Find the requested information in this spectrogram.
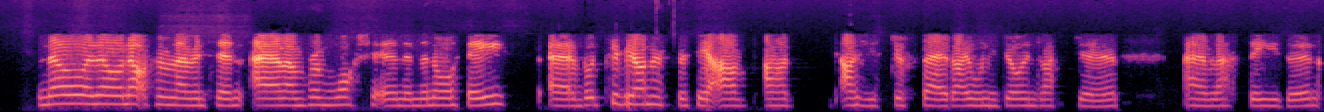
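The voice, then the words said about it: Northern English accent. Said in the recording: “we can hear a little bit of a northern twang there”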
